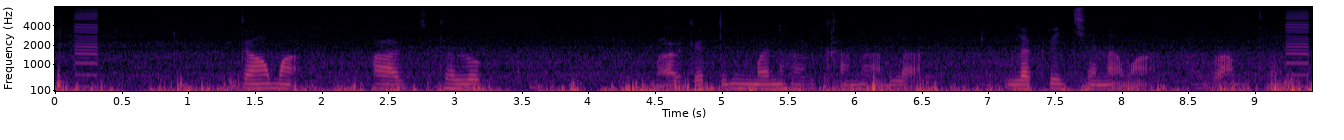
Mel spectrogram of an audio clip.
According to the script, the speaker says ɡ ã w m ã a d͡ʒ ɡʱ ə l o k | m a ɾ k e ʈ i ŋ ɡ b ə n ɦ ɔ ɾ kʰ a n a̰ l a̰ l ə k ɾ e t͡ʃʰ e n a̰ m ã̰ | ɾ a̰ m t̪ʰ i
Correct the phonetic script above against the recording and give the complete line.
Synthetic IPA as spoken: ɡ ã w m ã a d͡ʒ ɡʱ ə l o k | m a ɾ k e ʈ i ŋ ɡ m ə n ɦ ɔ ɾ kʰ a n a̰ l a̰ l ə k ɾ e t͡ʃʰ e n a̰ m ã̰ | ɾ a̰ m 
